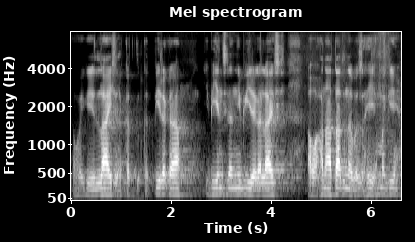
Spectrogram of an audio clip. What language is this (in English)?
Manipuri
